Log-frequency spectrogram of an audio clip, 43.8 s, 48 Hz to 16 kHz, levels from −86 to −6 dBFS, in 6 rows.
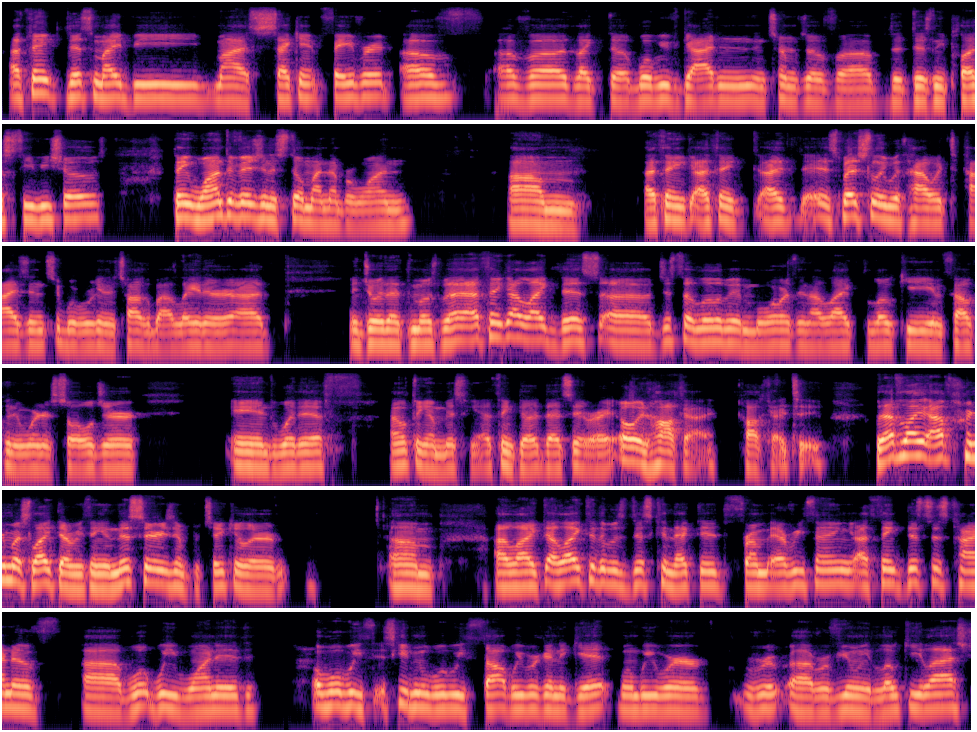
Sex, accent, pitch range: male, American, 125-145 Hz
